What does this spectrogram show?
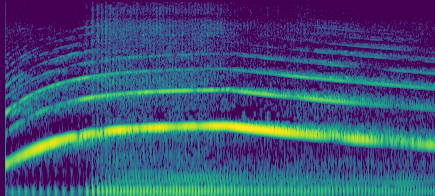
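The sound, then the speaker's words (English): A police motorcycle siren wails up sharply and then holds a long, slowly falling tone, loud, over a low engine rumble with no voices; a police motorcycle in darkness, its red and blue lights coming on as a car speeds by it. “They speed by a police motorcycle, shrouded in darkness. The red and blue lights immediately come on.”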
